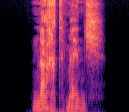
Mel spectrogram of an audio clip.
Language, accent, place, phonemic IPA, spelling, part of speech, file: German, Germany, Berlin, /ˈnaxtˌmɛnʃ/, Nachtmensch, noun, De-Nachtmensch.ogg
- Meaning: night person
